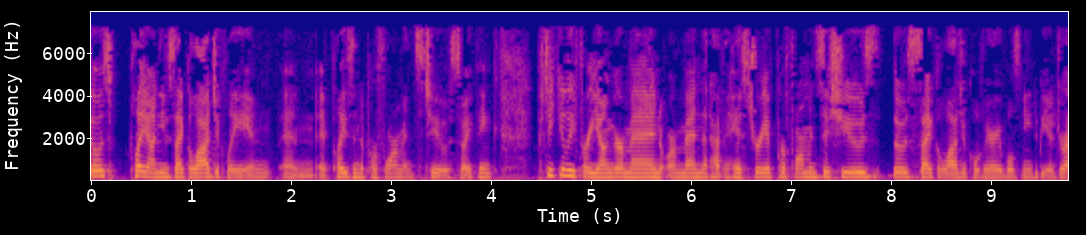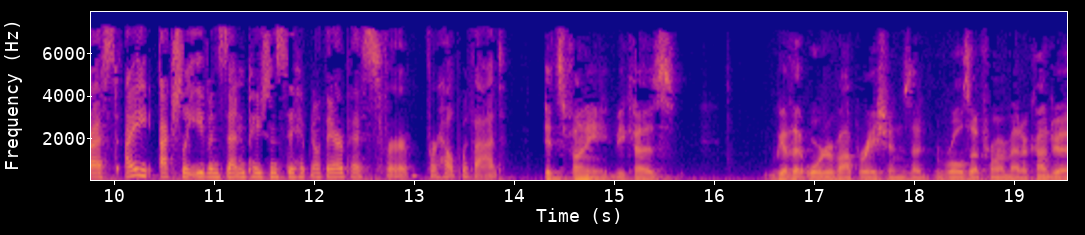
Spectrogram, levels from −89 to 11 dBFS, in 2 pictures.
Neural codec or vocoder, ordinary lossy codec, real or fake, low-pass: none; MP3, 32 kbps; real; 7.2 kHz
